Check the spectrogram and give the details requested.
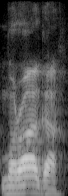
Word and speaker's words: Moraga: know and i'm gonna say is either the moraga or morega all right how do you say that because uh moraga moraga okay see it's just different enough like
